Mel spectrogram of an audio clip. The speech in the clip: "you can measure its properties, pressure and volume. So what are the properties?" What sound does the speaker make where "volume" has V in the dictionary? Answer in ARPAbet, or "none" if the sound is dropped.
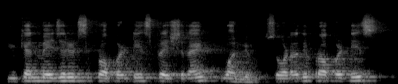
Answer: V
